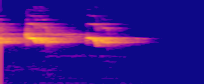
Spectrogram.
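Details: Female cungkok, loud and unwilling to stop calling: two clear whistled notes, the second softer, fading out after about a second, with no other sounds around them.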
